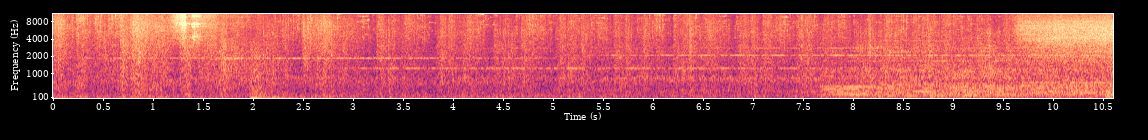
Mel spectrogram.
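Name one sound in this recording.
Horse hooves thud steadily on snow.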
